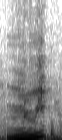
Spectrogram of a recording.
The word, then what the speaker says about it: nuit: UI se pronuncia, se donne le son I. Par lo tanto, je dis Suisse. Je dis nuit et je dis fuit.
